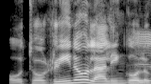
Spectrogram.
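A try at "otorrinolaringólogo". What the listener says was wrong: Laring. No es laling, it's laringologo.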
